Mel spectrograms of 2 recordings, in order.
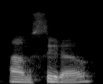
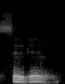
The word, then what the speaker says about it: sudo: Pseudo. But then I started pronouncing it Sudu because I think it's, you know, for me, it's short for super-user dude.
